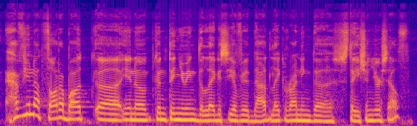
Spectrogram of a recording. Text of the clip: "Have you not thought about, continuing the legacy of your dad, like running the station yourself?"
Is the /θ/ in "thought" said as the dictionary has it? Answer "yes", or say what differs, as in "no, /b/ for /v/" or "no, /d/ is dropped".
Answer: yes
